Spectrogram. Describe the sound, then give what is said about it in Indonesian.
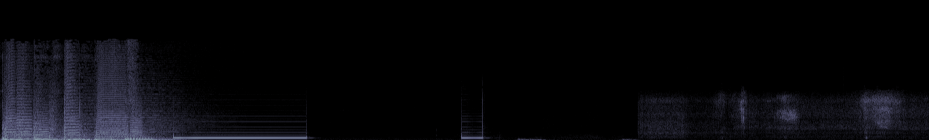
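A burst of electronic phone tones opens as a phone call is placed to a guest, then a steady dialing tone holds before cutting off, followed by a short beep, a couple of soft thumps, and faint muffled line noise. “langsung aja kita telepon let's go”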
